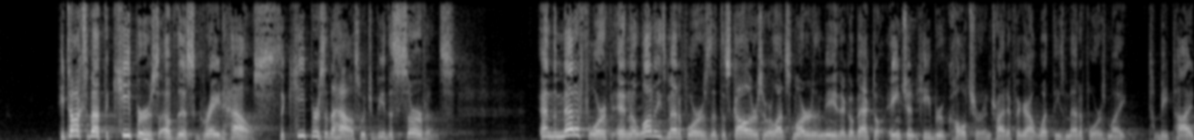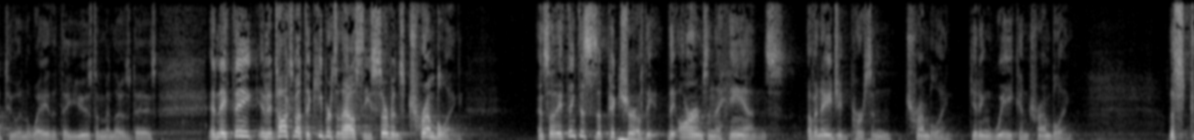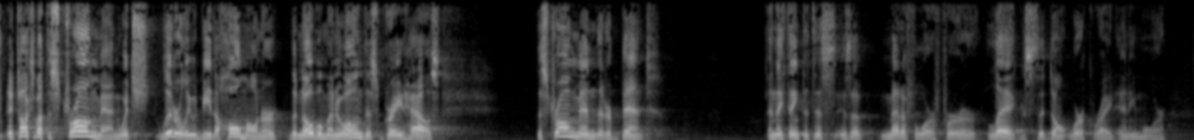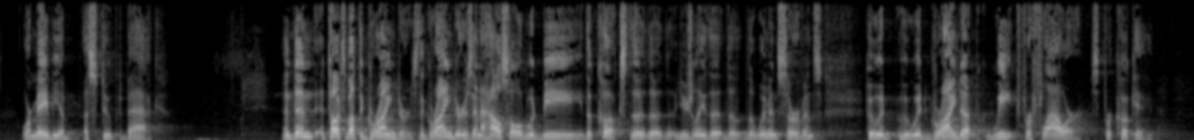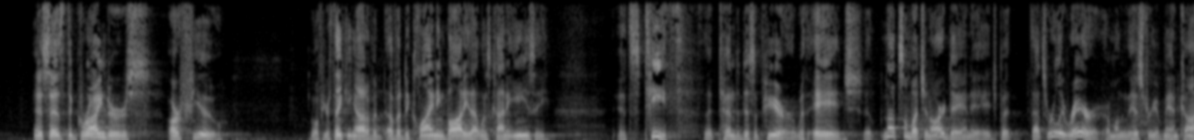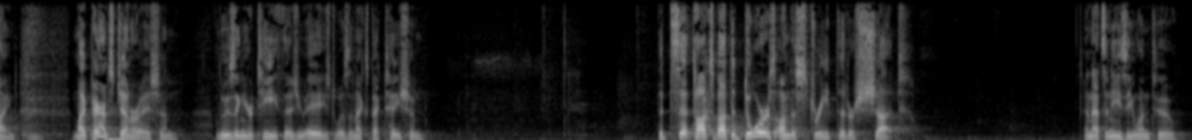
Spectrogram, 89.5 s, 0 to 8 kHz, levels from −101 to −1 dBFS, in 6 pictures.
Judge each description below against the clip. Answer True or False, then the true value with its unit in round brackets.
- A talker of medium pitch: True (160 Hz)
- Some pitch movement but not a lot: False (6.0 semitones)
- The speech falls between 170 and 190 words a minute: True (180 wpm)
